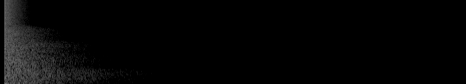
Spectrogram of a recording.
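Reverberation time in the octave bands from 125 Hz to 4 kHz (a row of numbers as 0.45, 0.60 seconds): 2.5, 2.6, 2.8, 2.1, 1.8, 1.3 seconds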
